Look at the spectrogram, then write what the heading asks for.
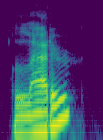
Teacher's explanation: japanese r is rather the opposite of the english are it's made by a light flick of the tip of the tongue on the roof of the mouth · word ladder normally and pay close attention to that middle consonant see how your tongue just brushes uh the top of your mouth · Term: the japanese r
